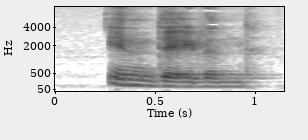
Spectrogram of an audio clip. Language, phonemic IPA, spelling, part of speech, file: Dutch, /ˈɪndelə(n)/, indelen, verb, Nl-indelen.ogg
- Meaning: to classify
